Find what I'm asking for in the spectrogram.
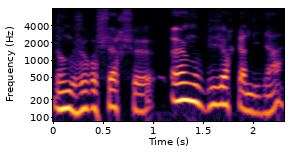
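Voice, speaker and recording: A man with a dark, mellow tone speaks at a moderate pace. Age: 50s. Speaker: farmer. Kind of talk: interview testimony. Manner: hesitant, many fillers.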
